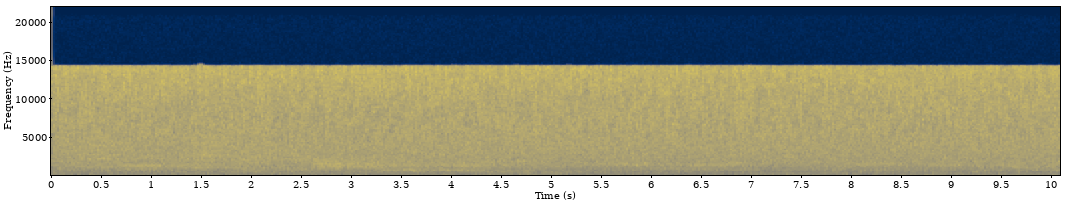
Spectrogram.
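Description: Steady rushing and splashing of water from spray fountains pouring into a shallow splash pool, loud and unbroken.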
